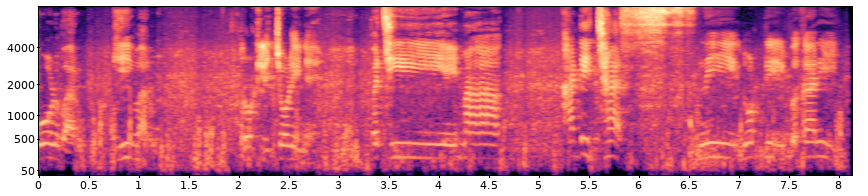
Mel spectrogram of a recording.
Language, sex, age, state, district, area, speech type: Gujarati, male, 60+, Gujarat, Rajkot, urban, spontaneous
